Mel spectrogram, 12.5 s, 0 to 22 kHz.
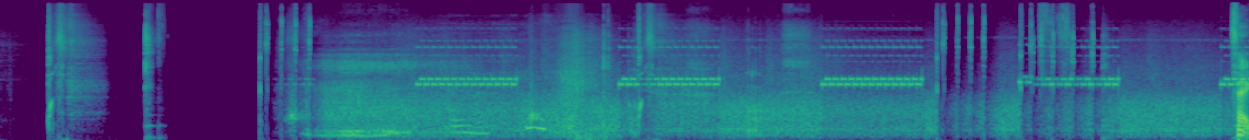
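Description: A telephone in The Sims 3 rings in repeated electronic bursts, four or five evenly spaced trills over soft background game sounds, preceded by a couple of short plops.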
